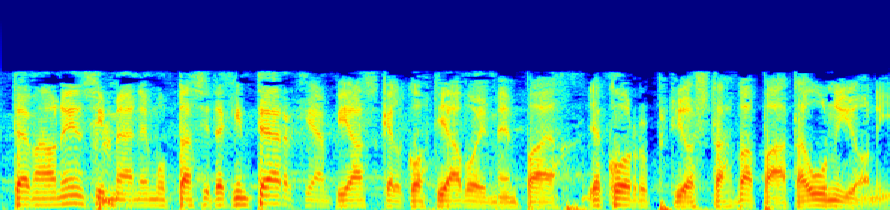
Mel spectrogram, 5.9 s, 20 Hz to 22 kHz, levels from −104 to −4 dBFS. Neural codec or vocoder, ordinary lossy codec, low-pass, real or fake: none; MP3, 48 kbps; 5.4 kHz; real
